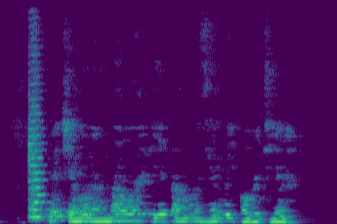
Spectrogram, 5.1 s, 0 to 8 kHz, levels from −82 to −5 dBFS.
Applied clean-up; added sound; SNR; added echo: classical method WPE with log-MMSE.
